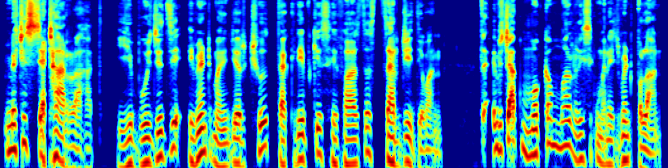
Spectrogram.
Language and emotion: Kashmiri, happy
